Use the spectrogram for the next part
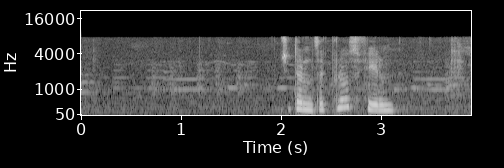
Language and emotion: Russian, neutral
